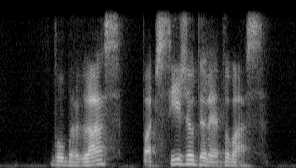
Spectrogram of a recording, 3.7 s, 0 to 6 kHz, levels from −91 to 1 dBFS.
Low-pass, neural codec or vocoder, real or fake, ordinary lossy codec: 5.4 kHz; codec, 44.1 kHz, 2.6 kbps, DAC; fake; none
